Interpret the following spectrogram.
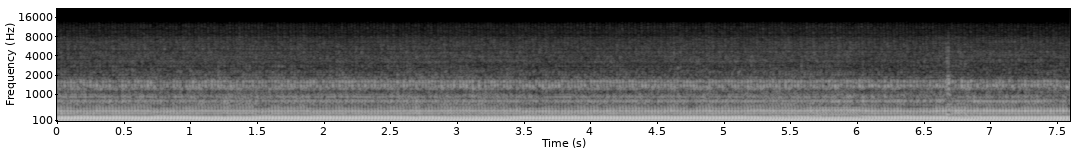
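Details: Ford Focus RS/ST, just started after installing a Radium high-flow fuel filter, no leaks: fires and settles into a steady, even idle with a smooth low rumble, no misses, knocks or stumbles; healthy normal idle.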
